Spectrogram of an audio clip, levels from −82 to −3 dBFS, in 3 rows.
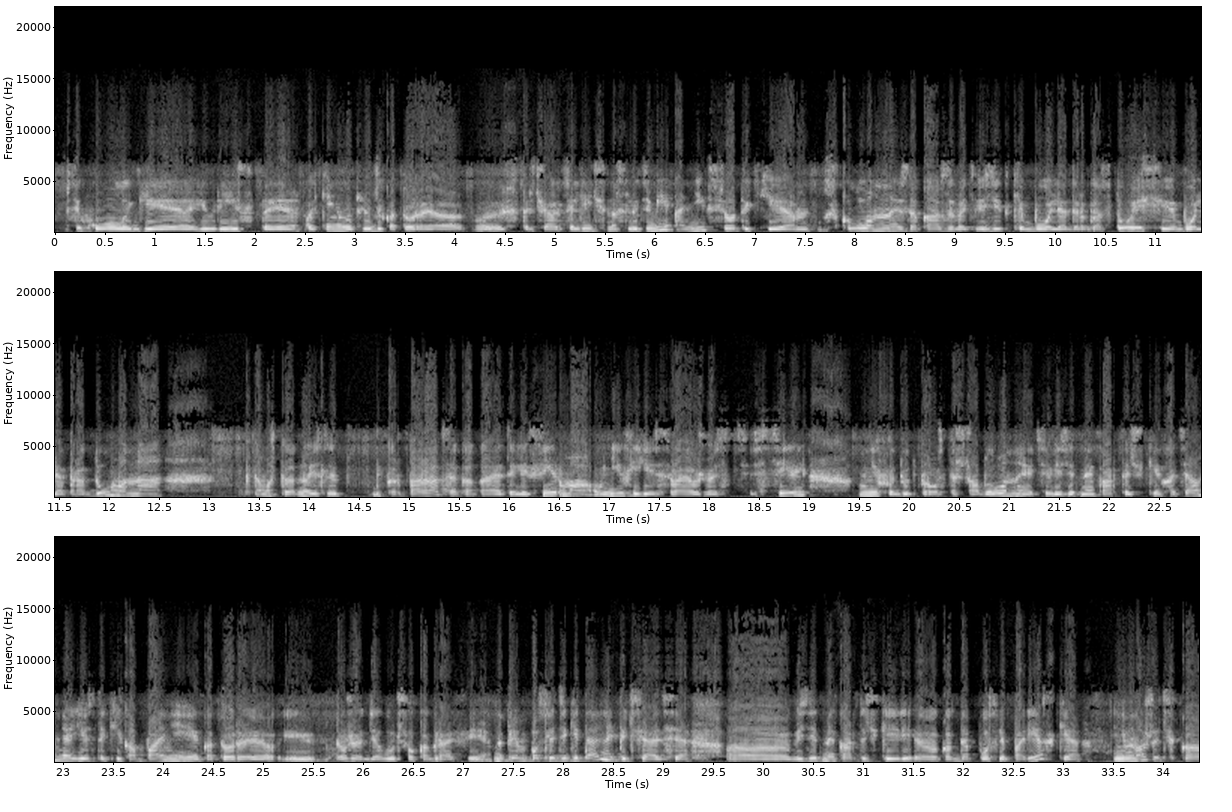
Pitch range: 185-210 Hz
